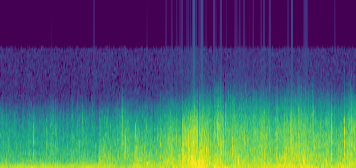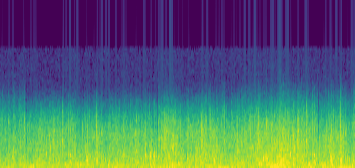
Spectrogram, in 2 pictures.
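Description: Music with held notes over water splashing from two swimmers racing in a pool. The splashing comes in about three seconds in with a loud splash, then keeps on as churning from their strokes.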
